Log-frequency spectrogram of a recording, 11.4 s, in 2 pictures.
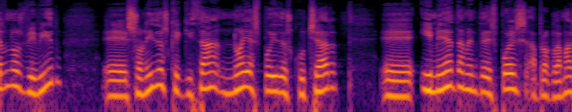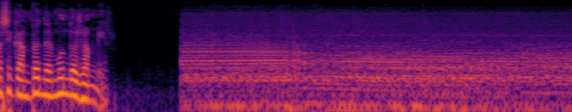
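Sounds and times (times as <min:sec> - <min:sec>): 
speech: 0:00.0 - 0:06.9
racing motorcycles: 0:07.6 - 0:11.4.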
